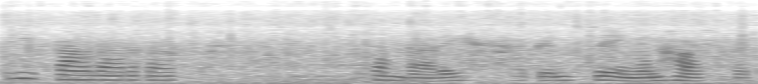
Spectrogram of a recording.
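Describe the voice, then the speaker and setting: A woman's voice: low-pitched, moderate pace, close to an everyday voice. An old radio recording with rain noise carries an anguished woman, played by an actress. She speaks hesitantly and pleadingly, evasive as a suspect in a 1950s detective serial. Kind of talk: 1950s radio drama acting.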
